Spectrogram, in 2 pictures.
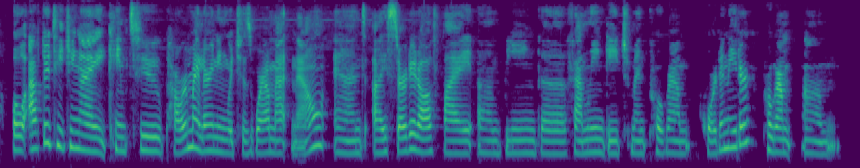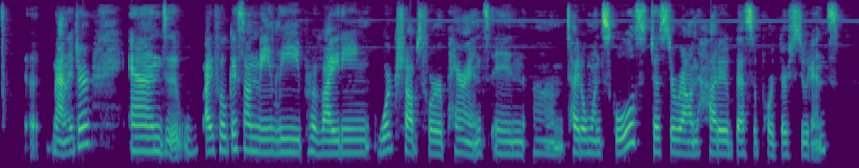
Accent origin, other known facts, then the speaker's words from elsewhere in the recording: Bell Gardens, California, United States; also born or lived in Boston; was born and bra-, raised in L A, specifically Bell Gardens in Southeast L A.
